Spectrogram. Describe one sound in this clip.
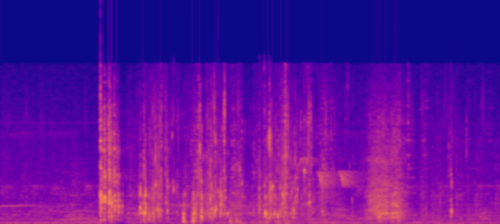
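Hands slosh and splash water in a plastic bowl.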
